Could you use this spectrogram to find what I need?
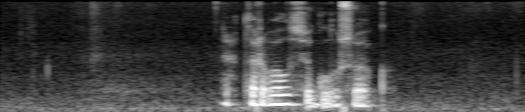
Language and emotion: Russian, sad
